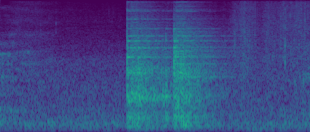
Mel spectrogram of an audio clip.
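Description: A single sharp clatter of a plate about halfway through, fading quickly with a short ring: dishware knocking on the hard teppanyaki counter as fried potato chips are put onto it.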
